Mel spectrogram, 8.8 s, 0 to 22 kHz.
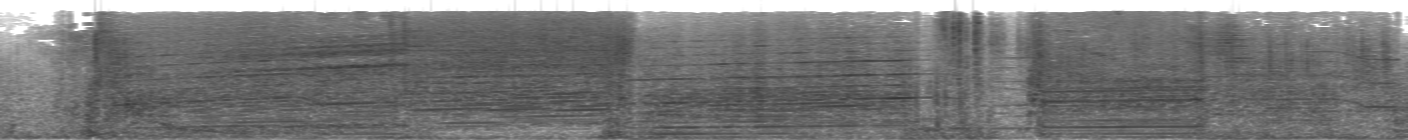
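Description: Dodge Challenger SRT Demon's supercharged V8 accelerating hard through the gears: the engine's pitch climbs, drops sharply at an upshift about four seconds in and again at another around six and a half seconds, then climbs once more.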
